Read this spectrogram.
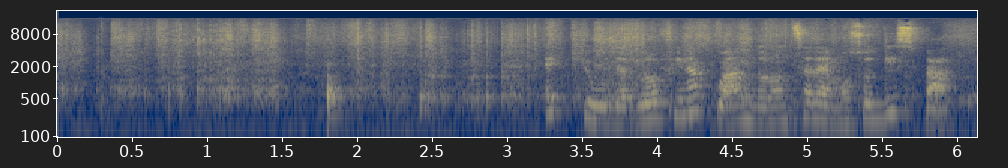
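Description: Stiff paper rustles and crinkles as hands roll and press it.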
